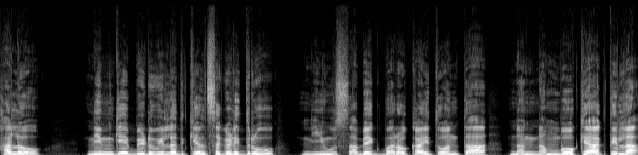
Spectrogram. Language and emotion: Kannada, surprised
